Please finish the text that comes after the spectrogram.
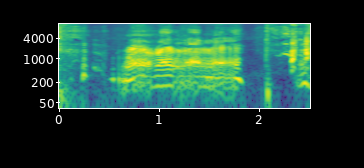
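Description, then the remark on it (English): A person imitates a dolphin with a fairly loud squeaky warble held for about a second. Short vocal bursts come just before and after it. “I'm glad you tried because someone out there speaks dolphin and appreciated it.”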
